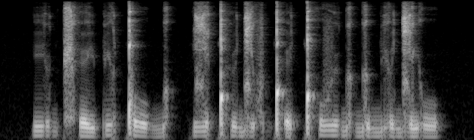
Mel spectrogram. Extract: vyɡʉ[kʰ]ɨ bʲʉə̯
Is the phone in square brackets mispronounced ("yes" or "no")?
yes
